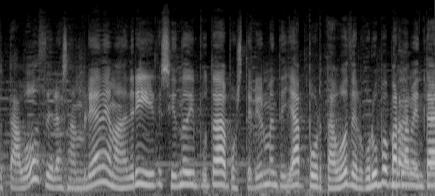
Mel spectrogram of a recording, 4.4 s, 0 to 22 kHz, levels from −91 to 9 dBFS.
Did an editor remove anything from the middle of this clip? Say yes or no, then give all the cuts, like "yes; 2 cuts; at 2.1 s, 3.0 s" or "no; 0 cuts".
no; 0 cuts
